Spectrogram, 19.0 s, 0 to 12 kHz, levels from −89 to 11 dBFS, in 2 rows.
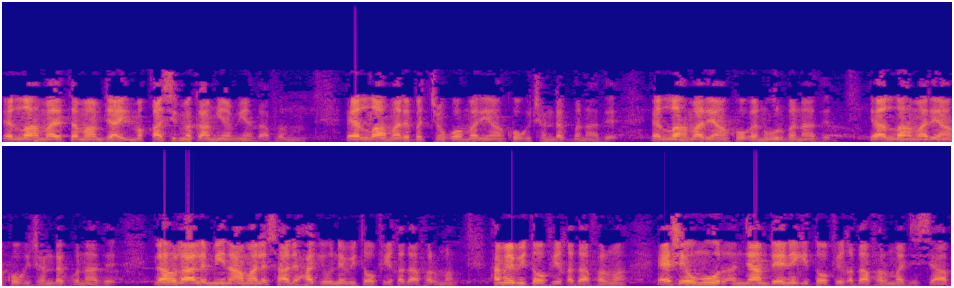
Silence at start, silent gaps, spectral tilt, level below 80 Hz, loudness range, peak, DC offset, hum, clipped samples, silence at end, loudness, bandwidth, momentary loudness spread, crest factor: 0 s; none; -4 dB/octave; -64 dBFS; 4 LU; 0 dBFS; under 0.1%; none; under 0.1%; 0 s; -20 LUFS; 9.8 kHz; 16 LU; 22 dB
